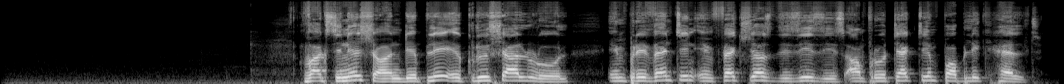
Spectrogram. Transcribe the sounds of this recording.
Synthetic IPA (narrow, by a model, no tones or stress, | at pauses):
ʋaksineʃɔ̃ndepleːekɾuːʃalɾoːl | ĩnpɾivɛ̃nʈĩŋĩnfɛkʃɔs̬diziːzizãnpɾoʈɛk̚ʈĩŋpʌblikhɛlt̪ʰ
